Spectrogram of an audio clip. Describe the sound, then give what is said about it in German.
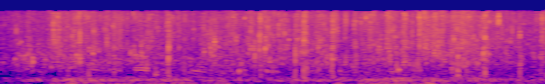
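Water laps against the shore of a lagoon in northern Sri Lanka, a steady, fairly loud wash of sloshing and splashing with soft irregular slaps throughout, and no other distinct sounds. “Nur das Wasser schwappt ans Ufer. Ansonsten herrscht Totenstille.”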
